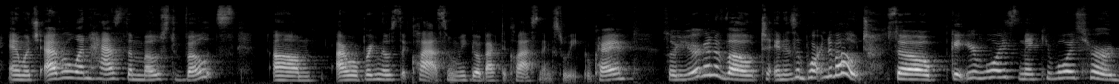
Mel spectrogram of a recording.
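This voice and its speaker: A woman elementary school teacher reading aloud to young children and explaining things simply, often checking in as she gives instructions. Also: on the high side. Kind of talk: children's read-aloud lesson with questions.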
